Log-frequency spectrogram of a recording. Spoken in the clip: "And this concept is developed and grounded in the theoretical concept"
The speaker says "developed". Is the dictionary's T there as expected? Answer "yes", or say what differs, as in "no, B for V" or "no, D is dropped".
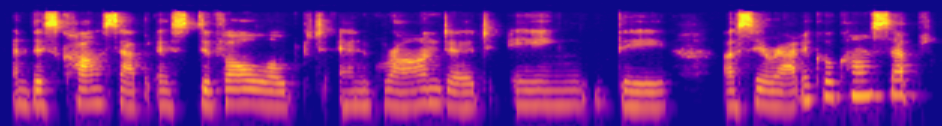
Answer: yes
